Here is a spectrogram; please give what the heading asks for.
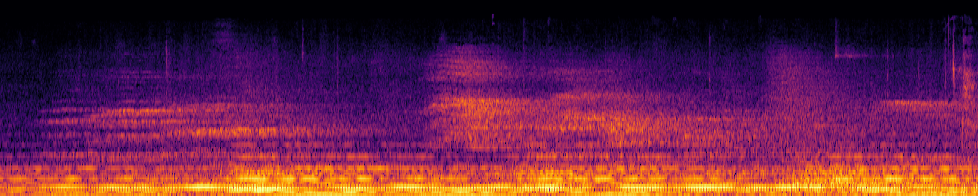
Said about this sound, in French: Nous entendons la sonnerie du bourdon.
